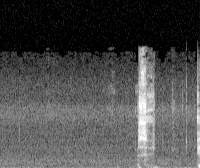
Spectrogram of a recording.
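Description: Low steady hum under quiet room tone, with a single short spoken word about one and a half seconds in.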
